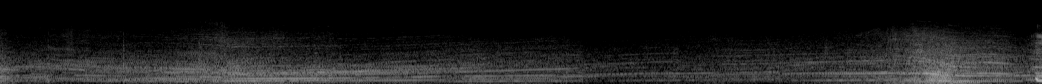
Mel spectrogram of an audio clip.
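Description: Race cars lapping the tight Bathurst circuit in a Majors Series race, engines droning steadily at a distance with rising and falling pitch, one car swelling louder near the end.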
